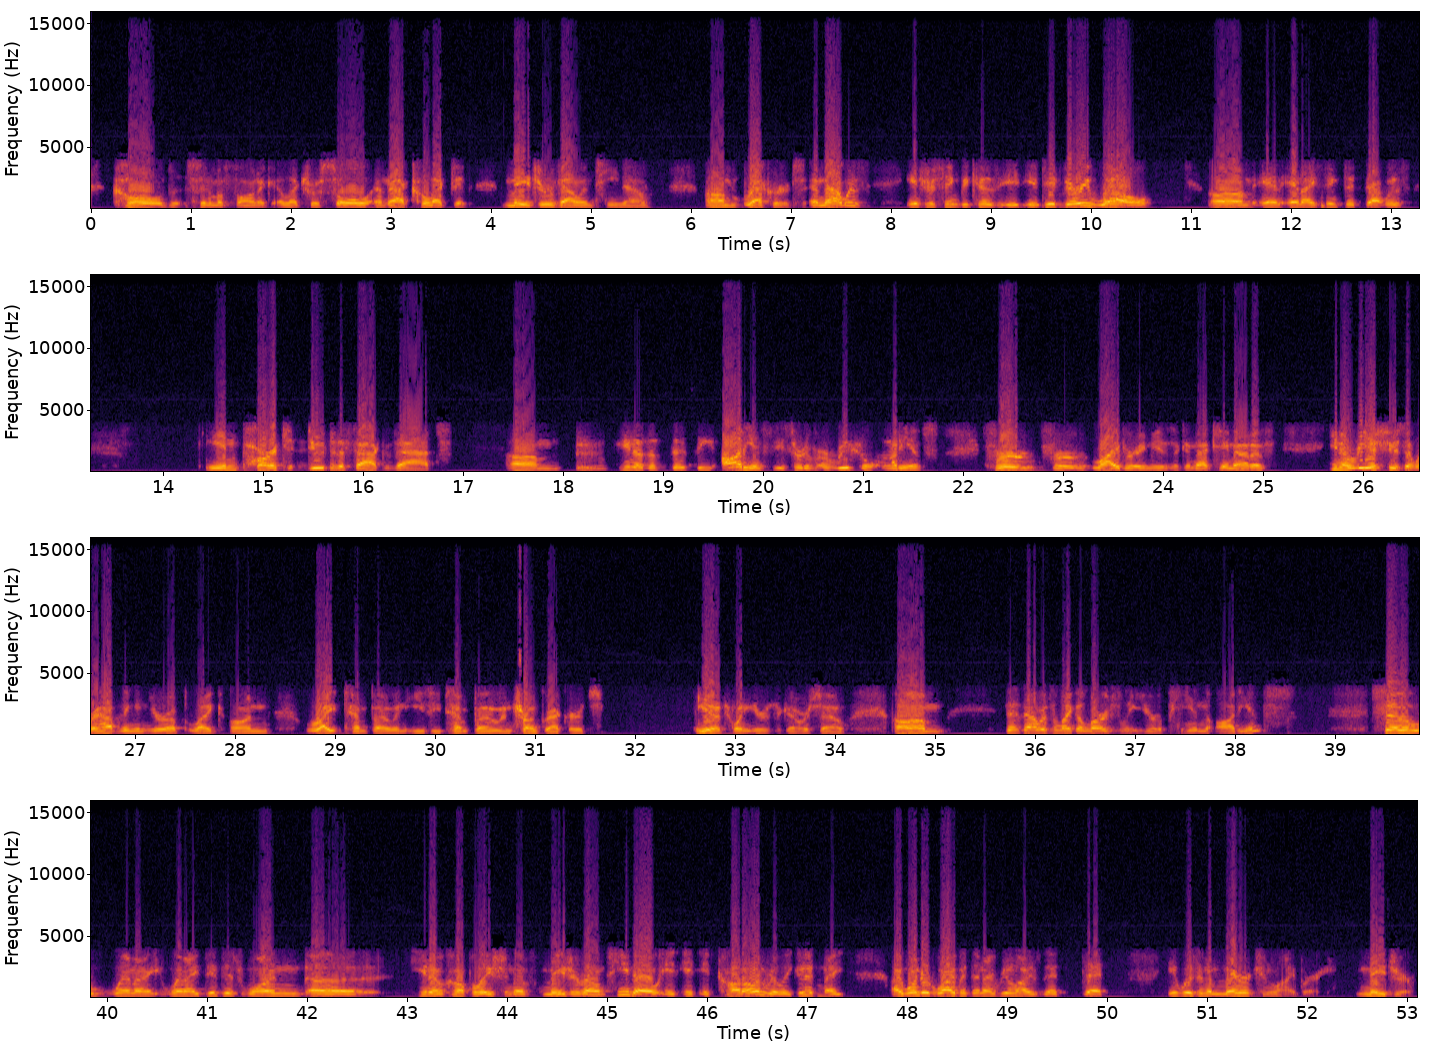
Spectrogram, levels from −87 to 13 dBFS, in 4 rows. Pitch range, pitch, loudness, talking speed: 115-170 Hz, 145 Hz, -11 LUFS, 145 wpm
